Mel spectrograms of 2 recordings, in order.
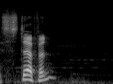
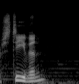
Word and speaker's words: Stefan: Okay, Stefan. Or Stephen. I've heard it pronounced both ways.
